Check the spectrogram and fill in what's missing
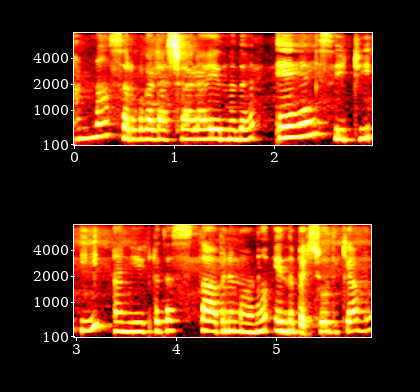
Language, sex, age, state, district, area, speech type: Malayalam, female, 18-30, Kerala, Idukki, rural, read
